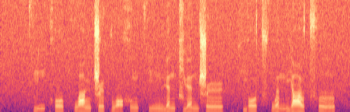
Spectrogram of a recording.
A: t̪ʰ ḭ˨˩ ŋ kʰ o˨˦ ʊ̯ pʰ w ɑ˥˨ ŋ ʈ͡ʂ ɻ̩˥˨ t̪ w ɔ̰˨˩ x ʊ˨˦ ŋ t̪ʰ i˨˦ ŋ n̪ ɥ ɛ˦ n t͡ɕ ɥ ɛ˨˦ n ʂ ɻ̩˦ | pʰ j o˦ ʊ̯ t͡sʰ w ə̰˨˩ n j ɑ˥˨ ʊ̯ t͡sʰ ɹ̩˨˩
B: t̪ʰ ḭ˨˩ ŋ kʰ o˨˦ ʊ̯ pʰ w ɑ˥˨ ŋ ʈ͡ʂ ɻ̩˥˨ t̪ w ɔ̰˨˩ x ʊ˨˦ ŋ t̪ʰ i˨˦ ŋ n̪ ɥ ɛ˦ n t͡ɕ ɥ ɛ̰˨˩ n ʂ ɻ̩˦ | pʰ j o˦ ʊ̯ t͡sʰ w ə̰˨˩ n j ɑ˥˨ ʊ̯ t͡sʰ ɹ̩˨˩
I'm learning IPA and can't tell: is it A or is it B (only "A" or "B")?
A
